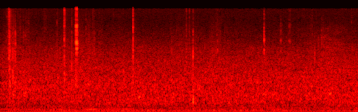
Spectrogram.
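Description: Knife blade cutting into a wooden stick: a few faint, scattered clicks of the edge biting into the wood over a quiet background hiss.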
